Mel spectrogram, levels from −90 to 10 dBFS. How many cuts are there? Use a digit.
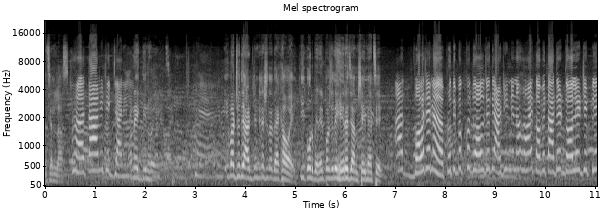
0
